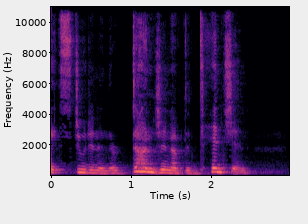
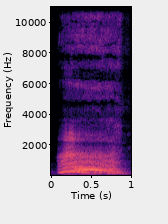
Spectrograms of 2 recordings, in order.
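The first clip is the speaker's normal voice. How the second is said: groan; 4 semitones higher than usual. Acted. Boy groans at the school bell, dismayed. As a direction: cry out in dismay. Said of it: "Eugene cried out".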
